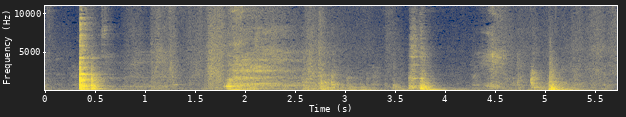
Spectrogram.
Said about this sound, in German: Und ich frage mich gerade, warum ich den Topf mit Wasser fülle, wo ich doch Milch brauche. Also, zurück auf den Herd mit dir.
